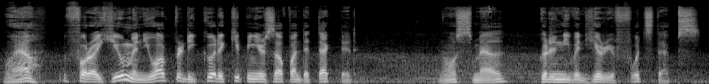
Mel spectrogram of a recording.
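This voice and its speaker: An actor playing a cocky, easily baffled non-human companion with a casual way of talking in an audio drama. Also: male voice, mid-range voice, normal speed, a little hiss or hum, close to an everyday voice. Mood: wry, impressed.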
